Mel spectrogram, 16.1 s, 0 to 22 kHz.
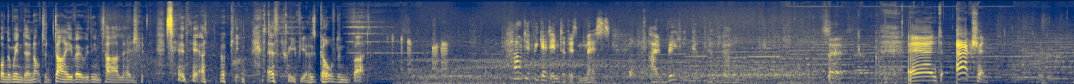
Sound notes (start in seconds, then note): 1.8 laughing; 5.8 chirping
